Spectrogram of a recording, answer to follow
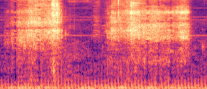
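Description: Retractable tape measure's metal blade being pulled out of its case by hand: two scraping pulls, a short one near the start and a longer one in the second half.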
